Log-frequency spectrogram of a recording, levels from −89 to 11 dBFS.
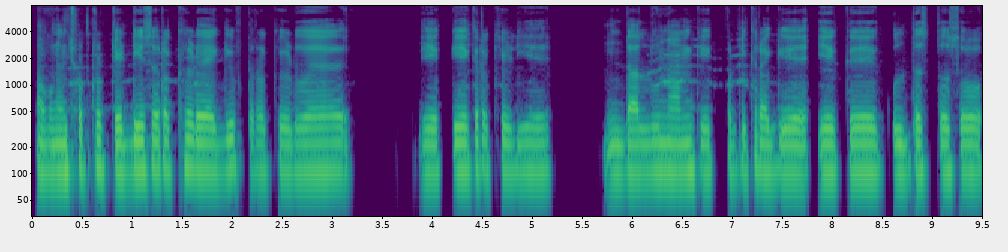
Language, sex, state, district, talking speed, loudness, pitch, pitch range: Rajasthani, male, Rajasthan, Churu, 160 wpm, -21 LUFS, 110 Hz, 105-110 Hz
